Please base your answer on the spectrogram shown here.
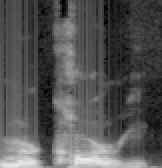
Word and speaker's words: Mercari: allow me to sell t-shirts, which is I pronounce it Mercari.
